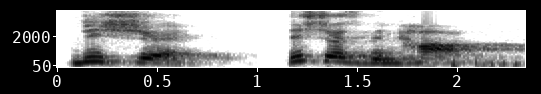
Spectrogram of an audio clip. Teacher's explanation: In connected speech, you have this sh in place of s and j. Again, we have the voiced form of the alveolar fricative sound.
